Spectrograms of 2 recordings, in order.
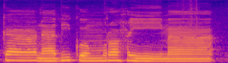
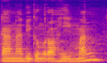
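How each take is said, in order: First: The last word ends with a long vowel. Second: The last word ends with an n sound. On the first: The speaker calls it right. "yang benar adalah" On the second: The speaker calls it wrong.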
